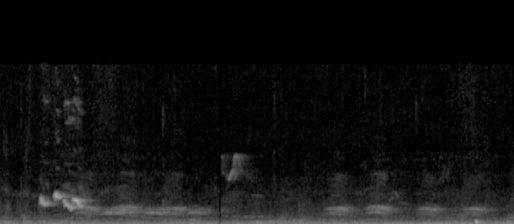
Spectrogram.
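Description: Birds calling in the background: a sharp gliding call about half a second in, then a run of short repeated calls, over a low steady hum.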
